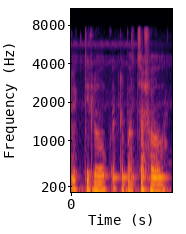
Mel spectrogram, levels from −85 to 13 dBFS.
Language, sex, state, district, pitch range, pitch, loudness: Bengali, male, West Bengal, Cooch Behar, 120-140 Hz, 130 Hz, -17 LUFS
